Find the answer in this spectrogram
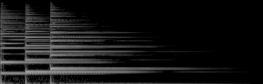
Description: C Suspended 2nd Flat 5th C down Guitar Standard; Csus2b5 arpeggiated

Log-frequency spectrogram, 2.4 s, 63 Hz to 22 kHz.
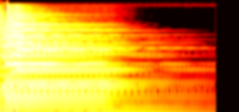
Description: D 7th Suspended 4th, down, Guitar; D7sus4; strummed; 12,10,10,10,11,13

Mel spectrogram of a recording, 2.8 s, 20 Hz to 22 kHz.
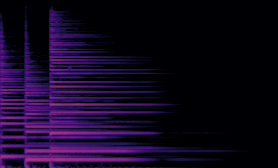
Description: E Minor Double Flat 5th E, Guitar; arpeggiated; JGuitar

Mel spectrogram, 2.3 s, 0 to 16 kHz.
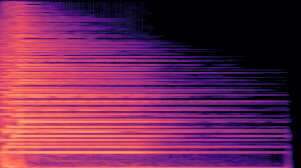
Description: B Diminished 7th B down Guitar Standard; strummed; JGuitar

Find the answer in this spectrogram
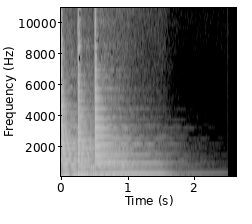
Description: D Suspended 2nd D down Bass Standard, chord; arpeggiated

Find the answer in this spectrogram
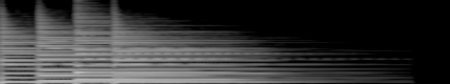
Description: Gb Augmented, down, Guitar; Gb+ arpeggiated

